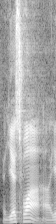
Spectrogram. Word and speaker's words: 예수아: 예수아, 예수라는 이름의 오리지널 발음인데 그 발음처럼 우리도 예수님의 본 모습을 배우고 쫓아가자 그런 취지입니다.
